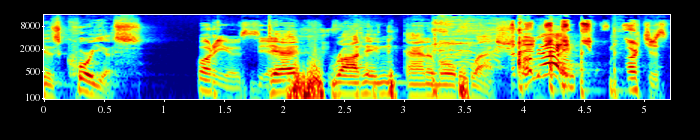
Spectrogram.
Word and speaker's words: Korjus: you want we can keep it cous cuz cous sounds gorgeous gous Cous I like it more so I so the actual pronunciation is corus corus dead rotting animal fleshes I'm I'm happy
